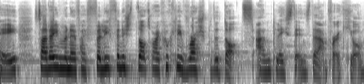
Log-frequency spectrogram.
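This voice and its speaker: This woman has a British accent and a fairly high pitch with ordinary pitch variation. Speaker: nail art youtuber. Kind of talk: tutorial voiceover. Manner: fast; chatty, upbeat.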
